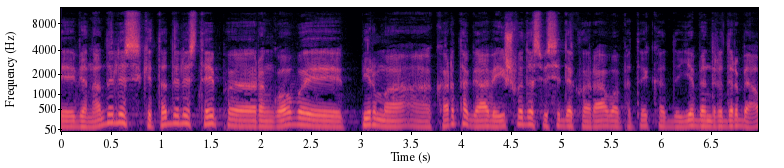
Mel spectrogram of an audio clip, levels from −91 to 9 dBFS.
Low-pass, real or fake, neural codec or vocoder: 10.8 kHz; real; none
